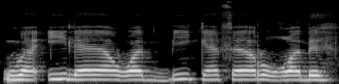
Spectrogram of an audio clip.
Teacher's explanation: وَإِلَىٰ رَبِّكَ فَارْغَب، را ساکن ہے، توسط کی صفت ہوگی، حرف متوسطہ ہے، با پہ قلقلہ بھی ہوگا کیونکہ حروف شدیدہ ہے، حرف شدہ ہے تو اس پہ قلقلہ بھی ہوگا اور فوراً سے آواز بند ہوگی۔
